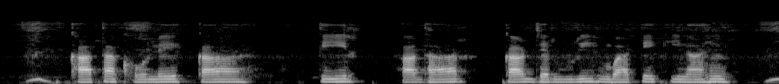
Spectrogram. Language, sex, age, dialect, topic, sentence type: Bhojpuri, male, 25-30, Northern, banking, question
